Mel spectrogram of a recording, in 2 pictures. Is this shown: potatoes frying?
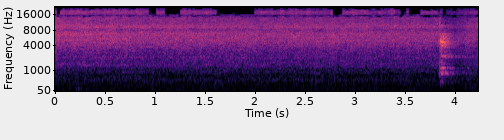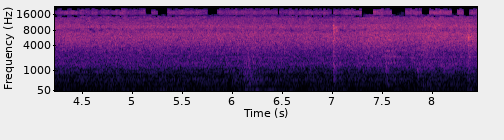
yes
